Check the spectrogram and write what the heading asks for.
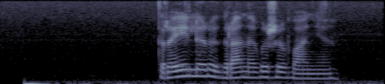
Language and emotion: Russian, neutral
